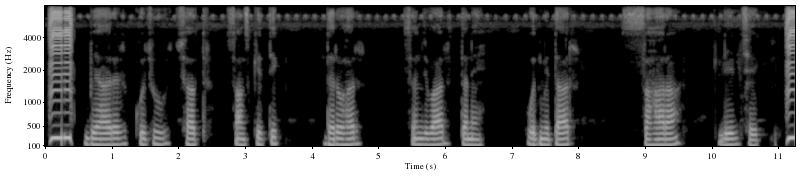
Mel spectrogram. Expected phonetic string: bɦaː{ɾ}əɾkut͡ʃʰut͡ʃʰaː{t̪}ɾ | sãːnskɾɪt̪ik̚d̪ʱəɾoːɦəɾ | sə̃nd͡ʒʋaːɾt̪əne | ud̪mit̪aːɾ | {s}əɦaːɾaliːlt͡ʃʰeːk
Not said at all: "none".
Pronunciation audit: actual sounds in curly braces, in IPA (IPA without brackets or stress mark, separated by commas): ɾ, t̪, s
